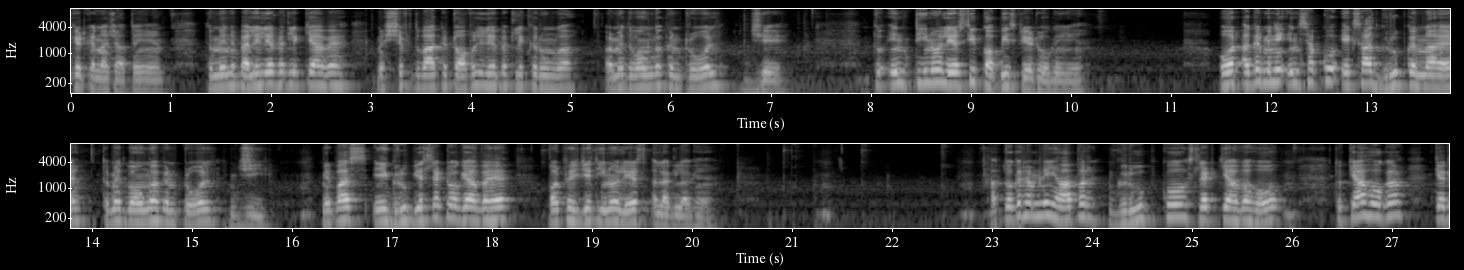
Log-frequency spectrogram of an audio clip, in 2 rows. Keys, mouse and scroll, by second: 2.0 click, 4.4 shift+click, 6.7 ctrl+j, 10.3-15.3 drag, 15.3 ctrl+g, 15.8-16.8 drag, 16.8-22.9 drag.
